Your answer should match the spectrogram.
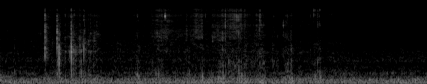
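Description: Small plastic cosmetic tubes and pencils clicking and knocking together as they are handled and rummaged out of a fabric pouch: a quick run of clicks about half a second in, then scattered lighter taps.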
